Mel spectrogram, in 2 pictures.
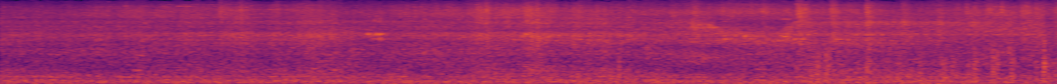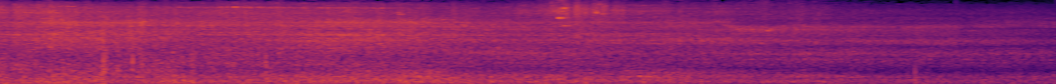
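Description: Freight train of covered wagons rolling past at close range, a steady heavy rumble of the wagons' wheels with scattered sharp clicks from the rail joints. It fades over the last few seconds as the end of the train moves away.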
